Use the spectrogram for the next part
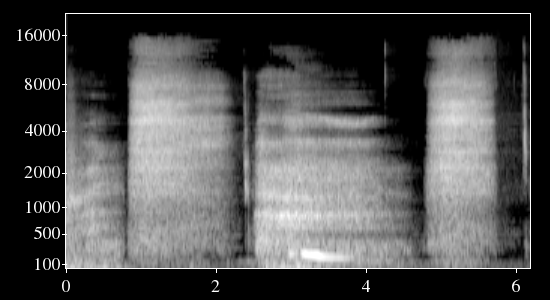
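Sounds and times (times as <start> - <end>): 
slow deep breathing into the belly then the chest: 0.0 - 6.1.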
